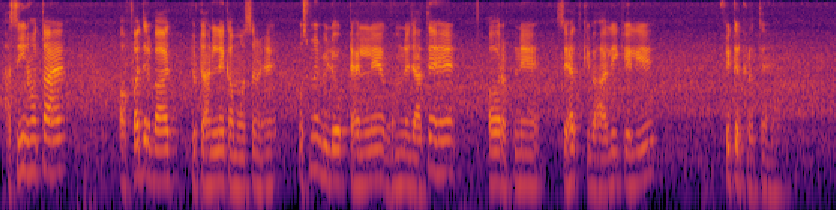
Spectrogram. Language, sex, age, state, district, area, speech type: Urdu, male, 18-30, Delhi, South Delhi, urban, spontaneous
